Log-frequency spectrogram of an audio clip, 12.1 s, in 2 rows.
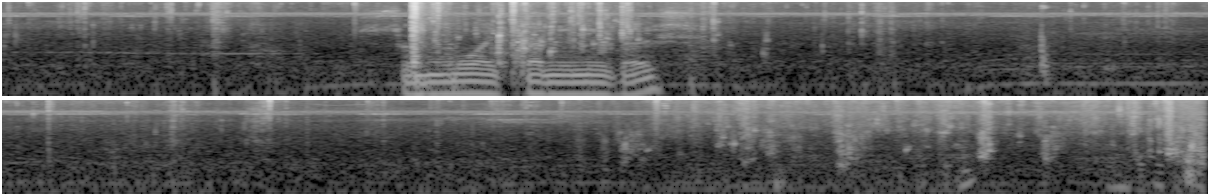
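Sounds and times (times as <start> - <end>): wet net rustling and ticking: 0.0 - 4.8, 6.1 - 12.0
water dripping and splashing: 1.8 - 4.5, 9.0 - 12.0.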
